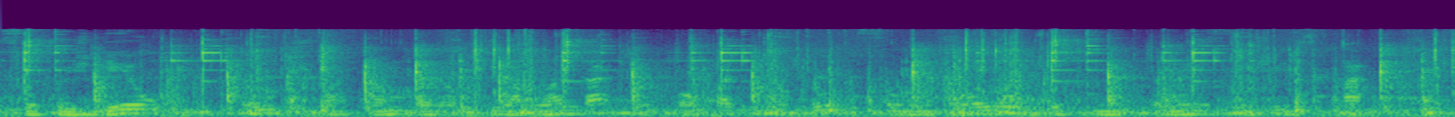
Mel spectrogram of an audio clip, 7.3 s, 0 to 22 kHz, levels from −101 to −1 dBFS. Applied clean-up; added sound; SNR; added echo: none; Mechanisms; -2 dB; reverberation time 0.2 s.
